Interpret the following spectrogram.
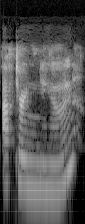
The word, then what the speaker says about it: afternoon: Ali alright so just a little tip ok so the pronunciation is afternoon okay the the emphasis is on the noon okay I am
